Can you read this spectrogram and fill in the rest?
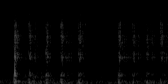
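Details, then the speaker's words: AliExpress dashcam bought for under 1 €, held close in a quiet room: quick light plastic ticks in bursts, about six a second, something loose rattling inside the camera, the noise heard in earlier road footage; cause suspected, not confirmed. "c'est ça qu'on entend sur le premier jet de la vidéo. Vous voyez ça là, ce qu'on entend. Donc il doit y avoir un truc quelque part."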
